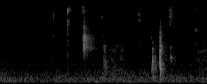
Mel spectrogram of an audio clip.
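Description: A few faint, irregular taps and clicks on a laptop, a cluster about half a second to a second in and another near the end.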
